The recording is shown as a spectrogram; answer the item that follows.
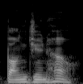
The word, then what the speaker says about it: Bong Joon-ho: A Korean film from Bong Joon-ho. I'm horrible at pronouncing things like that. Was I correct when I said that? – Yeah, Bong Joon-ho.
